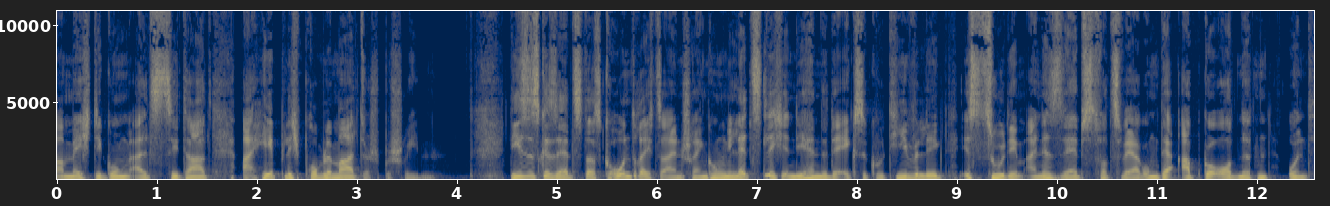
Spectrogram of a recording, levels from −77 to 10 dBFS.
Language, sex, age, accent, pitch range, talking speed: German, male, 50-69, German, 105-150 Hz, 115 wpm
